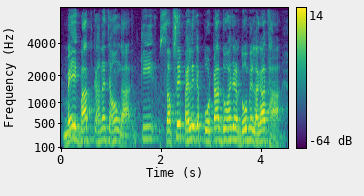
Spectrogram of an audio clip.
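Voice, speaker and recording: High-pitched Indian man, halting panel commentator. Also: darkish tone. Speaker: debate panelist. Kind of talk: political commentary on a TV debate.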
